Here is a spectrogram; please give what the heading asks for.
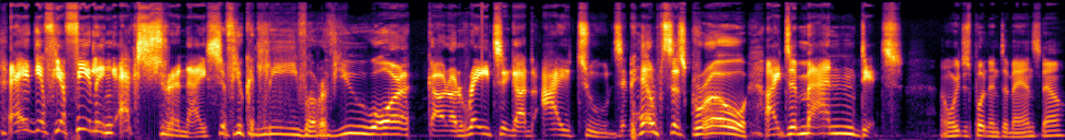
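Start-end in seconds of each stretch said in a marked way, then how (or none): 0.1-9.0 very slow, put-on goblin voice. Podcast host asking listeners for reviews and ratings, in a goblin voice. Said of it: "I should put on a goblin voice too".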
